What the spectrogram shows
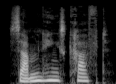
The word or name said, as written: sammenhængskraft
